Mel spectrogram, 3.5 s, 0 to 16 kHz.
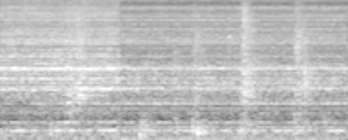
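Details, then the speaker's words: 1974 Jaguar XKE E-Type V12, leak-down test on cylinder 4A: steady thin hiss of air escaping through the exhaust, felt even with a rag over it, pointing to a leaking exhaust valve; cylinder head must come off. "You can hear the air coming out of the exhaust on the other side. I'm hearing if I put a rag over the exhaust, and you can feel the air coming out of it anyway, as well as hear"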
